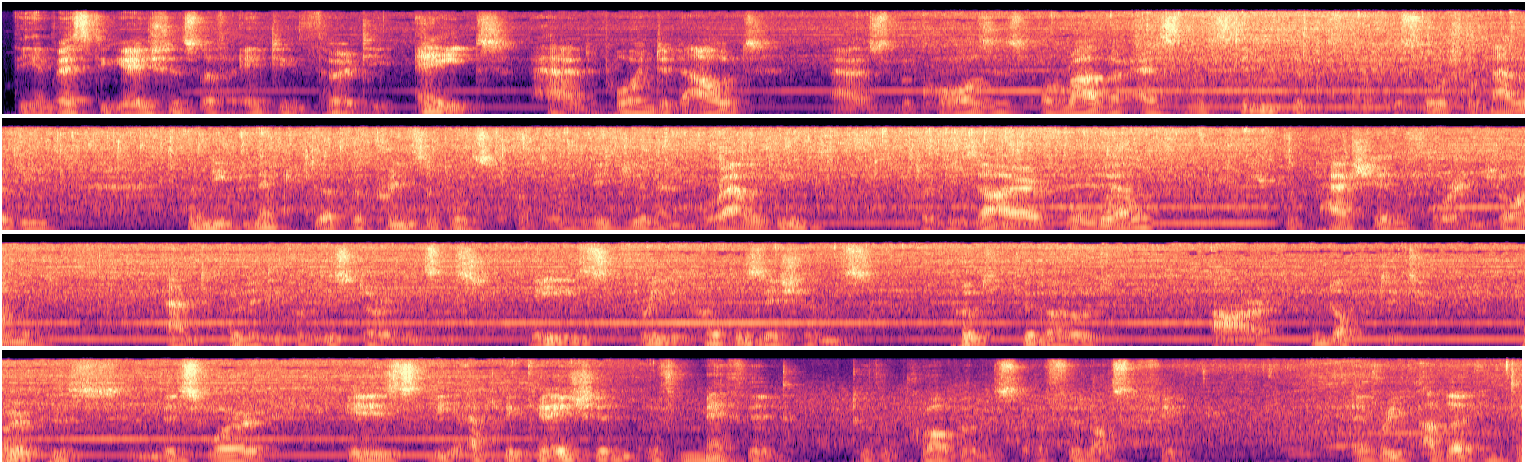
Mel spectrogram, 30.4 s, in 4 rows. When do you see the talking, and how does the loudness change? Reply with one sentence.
You can hear the talking from 0.0 to 30.4 s, at a steady volume.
